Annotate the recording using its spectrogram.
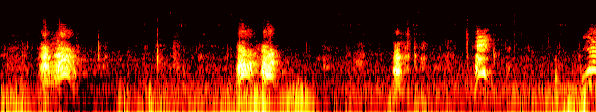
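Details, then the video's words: Rottweiler Magda vd Fehn Kolonie, BH, a female, during protection training: loud harsh barks in short bursts around half a second, then one, three, five and six seconds, and seven seconds, with a handler's voice in between. "Rottweiler protection"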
